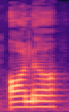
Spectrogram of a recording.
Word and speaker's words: honor: is the phonic sound, but you have it silent in many words like honest, honor, are, all that H is there but it is silent.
